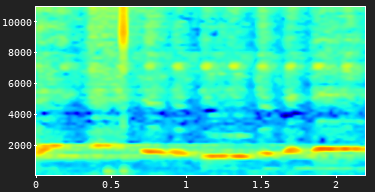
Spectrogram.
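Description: A high, shrill whistling tone that jumps up in pitch at the start, then wavers and steps down and back up between a few pitches.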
